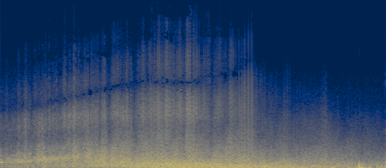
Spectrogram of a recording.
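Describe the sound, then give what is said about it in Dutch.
A heavy, continuous rumbling roar of distant explosions from airstrikes on the outskirts of Raqqa fills the whole stretch, loud and broad like rolling thunder, with no voices present. “Je hoorde steeds in de verte ja, explosies en zo.”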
